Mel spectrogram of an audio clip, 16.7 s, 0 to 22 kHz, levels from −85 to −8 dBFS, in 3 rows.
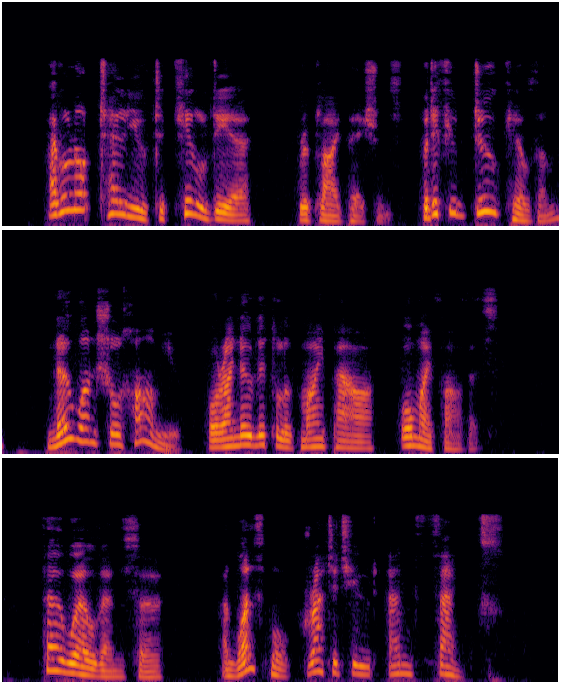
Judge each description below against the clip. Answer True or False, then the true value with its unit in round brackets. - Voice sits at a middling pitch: True (145 Hz)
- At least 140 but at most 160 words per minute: True (145 wpm)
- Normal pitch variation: False (8.9 semitones)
